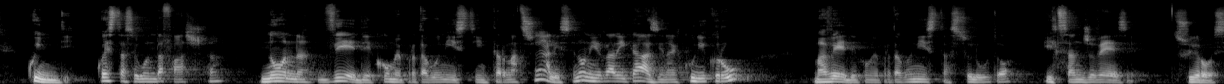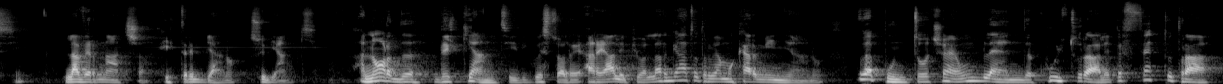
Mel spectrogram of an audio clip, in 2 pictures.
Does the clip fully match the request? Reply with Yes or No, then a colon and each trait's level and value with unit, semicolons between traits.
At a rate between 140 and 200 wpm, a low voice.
No: average, 125 wpm; low, 115 Hz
